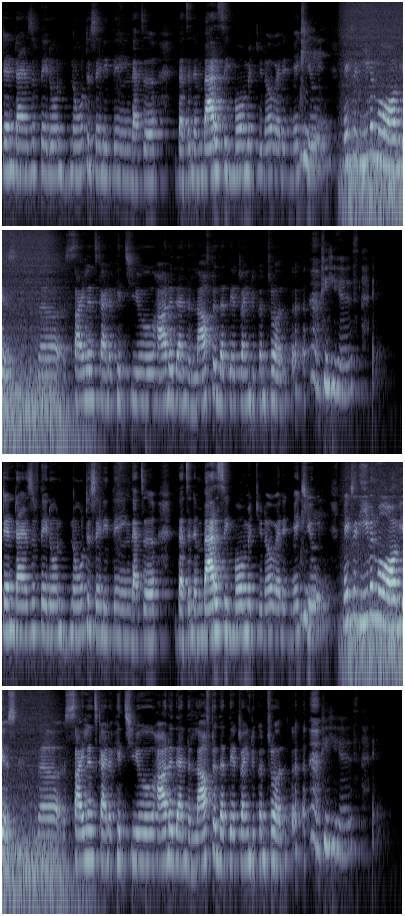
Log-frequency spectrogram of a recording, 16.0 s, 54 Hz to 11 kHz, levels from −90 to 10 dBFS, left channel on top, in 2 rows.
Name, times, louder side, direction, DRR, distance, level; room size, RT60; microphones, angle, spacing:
voice 1, 0.0-6.4 6.8-8.3 8.7-14.5, right 5 dB, 60° right, 0.6 m, -26 dB
voice 2, 5.9-6.6 14.4-15.5, left 1 dB, 30° left, 0.9 m, -34 dB
sound 1, 6.7-9.9, equal, 60° left, 2.6 m, -35 dB
12.0 x 9.0 x 7.6 m
head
